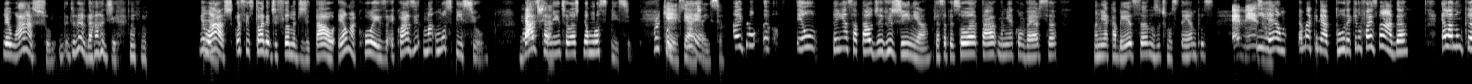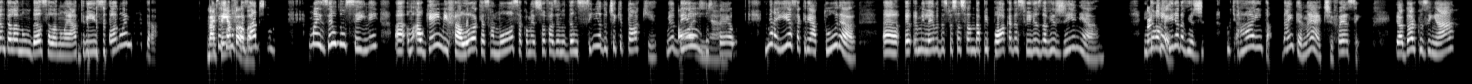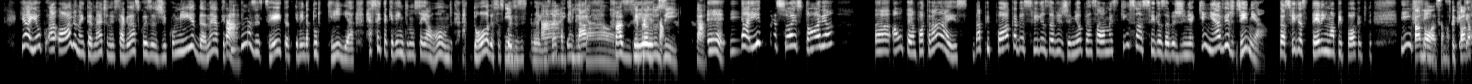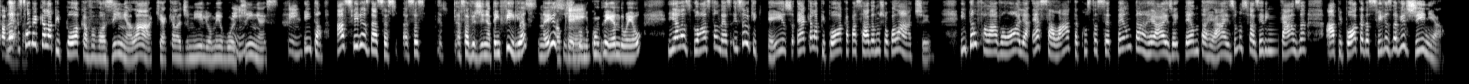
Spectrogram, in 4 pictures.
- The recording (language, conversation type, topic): Portuguese, podcast, Qual é a relação entre fama digital e saúde mental hoje?
- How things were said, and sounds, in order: laughing while speaking: "de verdade"; tapping; laugh; other background noise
